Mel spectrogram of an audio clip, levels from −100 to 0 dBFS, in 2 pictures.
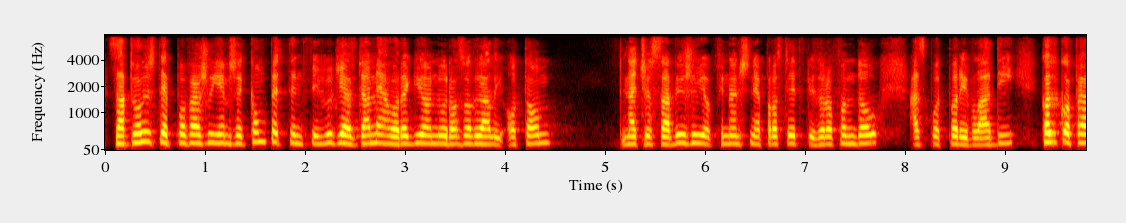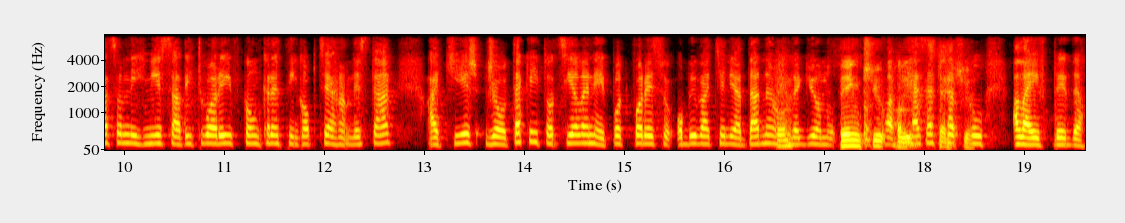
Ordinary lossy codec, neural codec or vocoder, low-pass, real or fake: none; codec, 16 kHz, 1.1 kbps, Voila-Tokenizer; none; fake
